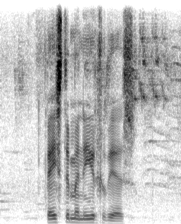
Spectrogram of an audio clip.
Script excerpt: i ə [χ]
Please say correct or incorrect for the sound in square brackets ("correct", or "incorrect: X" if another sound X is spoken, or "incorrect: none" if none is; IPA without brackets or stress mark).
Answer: incorrect: s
